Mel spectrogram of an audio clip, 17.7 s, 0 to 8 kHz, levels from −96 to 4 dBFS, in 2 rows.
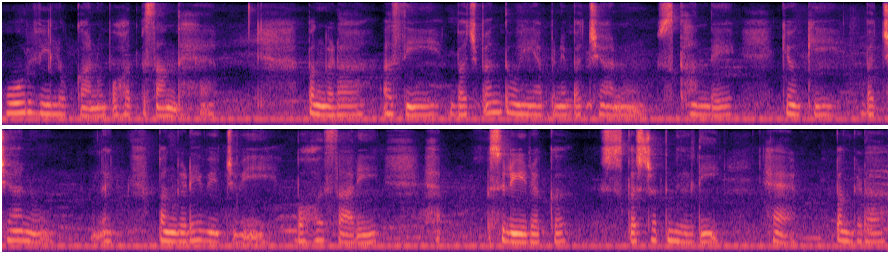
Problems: constant background noise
